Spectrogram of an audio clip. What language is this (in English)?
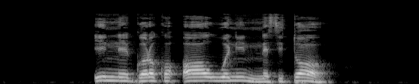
Borgu Fulfulde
